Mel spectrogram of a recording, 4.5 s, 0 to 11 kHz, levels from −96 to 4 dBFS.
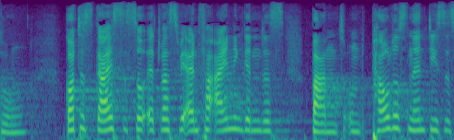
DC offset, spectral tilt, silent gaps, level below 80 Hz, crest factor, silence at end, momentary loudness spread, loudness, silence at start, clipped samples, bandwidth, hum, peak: under 0.1%; -4 dB/octave; none; -40 dBFS; 20 dB; 0 s; 13 LU; -23 LUFS; 0 s; under 0.1%; 10.5 kHz; none; -2 dBFS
